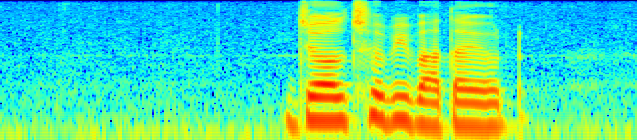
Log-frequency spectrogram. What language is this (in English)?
Bangla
